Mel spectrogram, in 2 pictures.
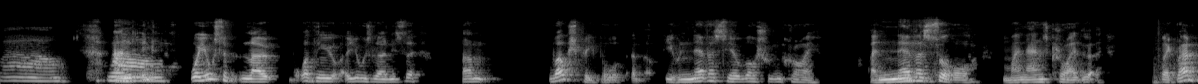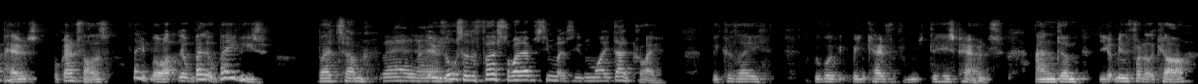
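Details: Man of about 51-52 with cerebral palsy who says he has a speech impediment and cannot say certain words; dysarthria (cerebral palsy).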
